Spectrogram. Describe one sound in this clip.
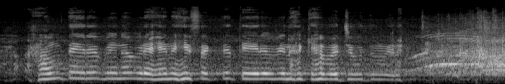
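A young man speaks in a drawn-out, sing-song voice through a microphone.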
